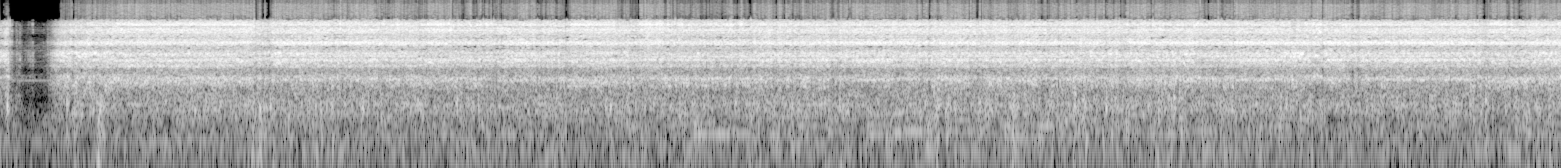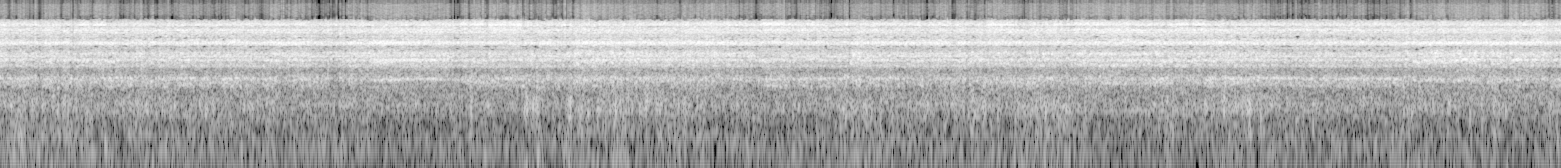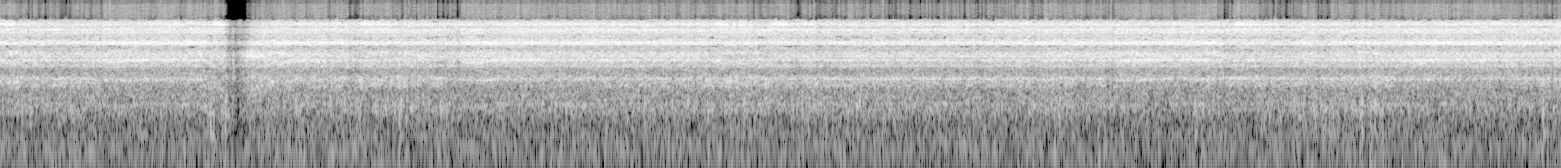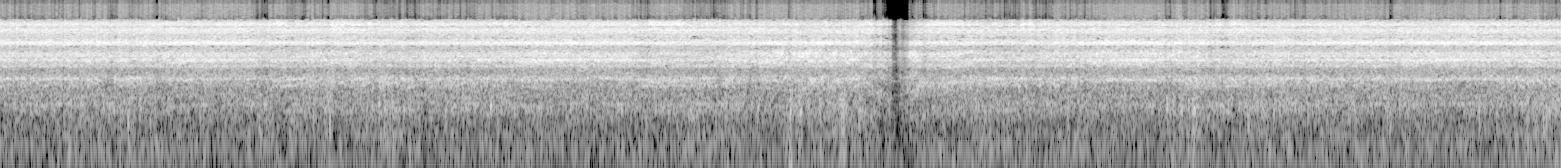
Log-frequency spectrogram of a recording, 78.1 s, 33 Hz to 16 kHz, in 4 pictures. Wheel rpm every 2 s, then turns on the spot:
150, 220, 230, 220, 230, 230, 230, 230, 230, 230, 230, 230, 230, 230, 230, 230, 220, 230, 220, 230, 180, 210, 230, 230, 230, 230, 230, 230, 230, 240, 230, 230, 230, 220, 150, 210, 220, 230, 230.
none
